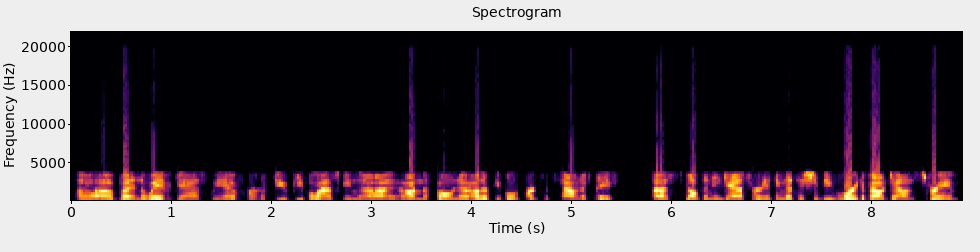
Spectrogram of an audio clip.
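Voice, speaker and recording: A man's voice: mid-range voice, steady tone, fast talker, no room sound. A man reporting live from the field, unscripted and hesitant, with many fillers, over a dull remote link.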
